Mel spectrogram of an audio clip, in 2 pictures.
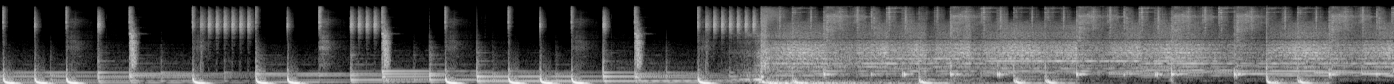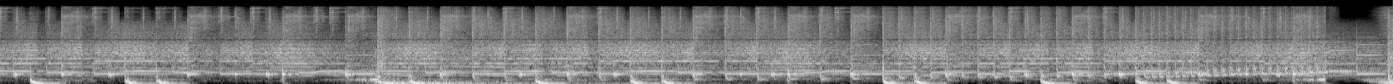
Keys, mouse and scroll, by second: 0.4 ctrl+2, 0.7 scroll up 2, 0.9 Tab, 1.5 ctrl+r, 2.4 3, 2.4 click, 2.6 g, 3.5 2, 3.8 alt+click, 4.0 g, 5.3 shift+z, 5.6 alt+click, 5.9 shift+z, 6.2 f, 6.4 g, 7.4 ctrl+b, 8.0 scroll up 4, 8.3 ctrl+z, 8.6 ctrl+z, 8.7 ctrl+z, 9.2 shift+z, 9.5 click, 9.9 click, 10.1 alt+click, 10.3 alt+click, 10.4 alt+click, 10.8 2, 11.0 alt+click, 11.4 shift+z, 11.6 click, 11.8 alt+click, 12.0 alt+click, 12.4 s, 13.2 ctrl+b, 15.1 g, 16.2 2, 16.4 alt+click, 16.7 g, 17.9-18.4 scroll down 2, 18.7 shift+z, 18.9 3, 19.0 click, 19.2 click, 19.8 click, 20.3 shift+z, 20.5 Tab, 21.1 Tab, 21.7 ctrl+r, 23.3 s, 24.0 Tab, 24.2 scroll down 2, 24.7 click, 24.9 scroll up 1, 25.0 Tab, 25.3 Tab, 25.4 click, 25.5 Tab, 25.9 ctrl+r, 26.8 ctrl+r, 27.3 s.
